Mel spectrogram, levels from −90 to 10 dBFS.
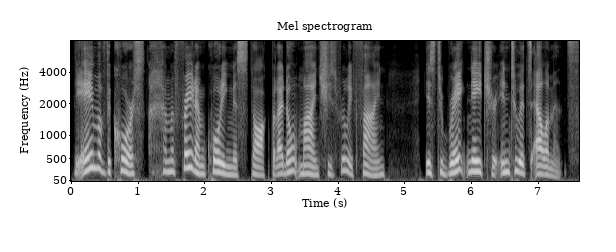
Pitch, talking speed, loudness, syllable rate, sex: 200 Hz, 180 wpm, -17 LUFS, 5.4 syllables/s, female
